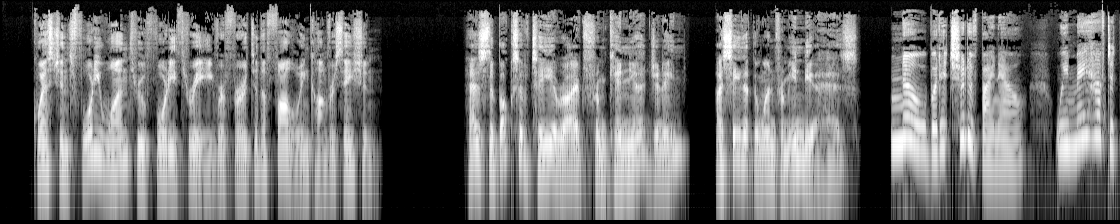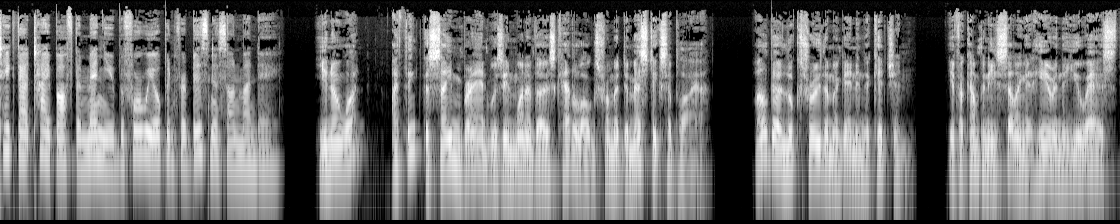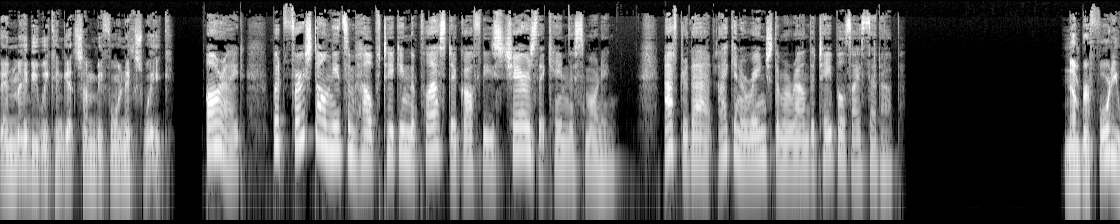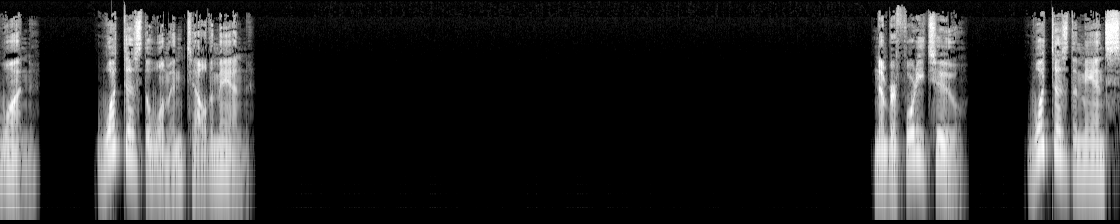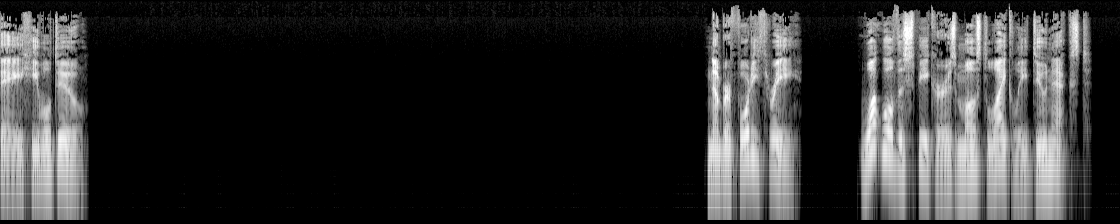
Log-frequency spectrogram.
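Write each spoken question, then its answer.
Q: What does the woman tell the man?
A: The tea from Kenya has not arrived yet, though it should have.

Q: What will the speakers most likely do next?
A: Take the plastic off the new chairs.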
